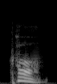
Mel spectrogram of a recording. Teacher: ख अघोष वर्ण है, महाप्राण भी है, ठीक है, कंठ ध्वनि भी है और स्पर्श व्यंजन भी है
